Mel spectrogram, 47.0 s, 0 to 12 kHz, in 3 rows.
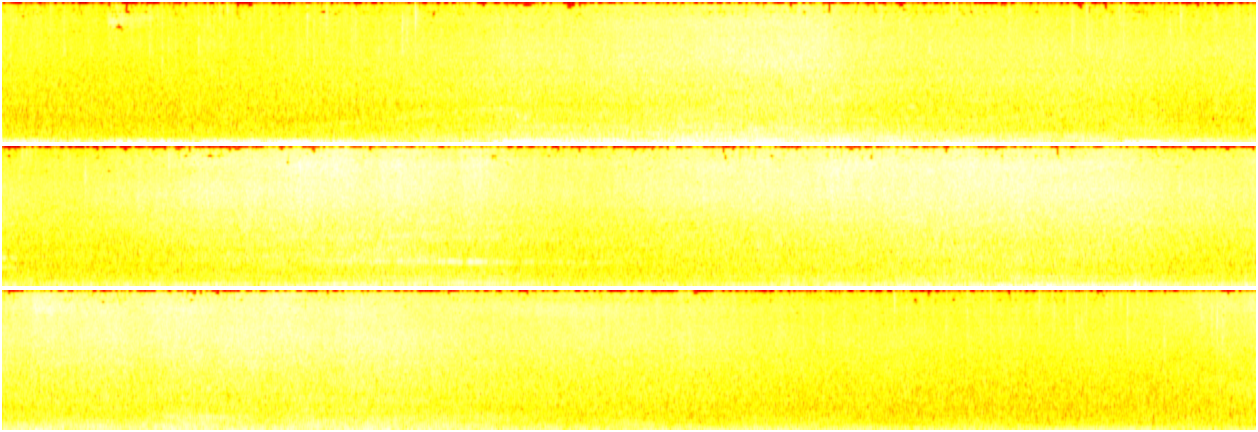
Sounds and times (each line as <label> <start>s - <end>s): rain 0.0s - 47.0s
cars 16.6s - 47.0s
